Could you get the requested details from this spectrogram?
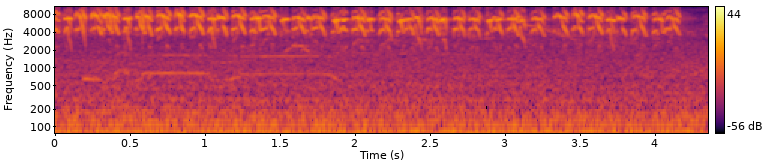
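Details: Scrub tanager (Stilpnia vitriolina) song: a fast, steady run of very high, thin chirping notes, several per second, held for over four seconds, with a faint low background rumble.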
